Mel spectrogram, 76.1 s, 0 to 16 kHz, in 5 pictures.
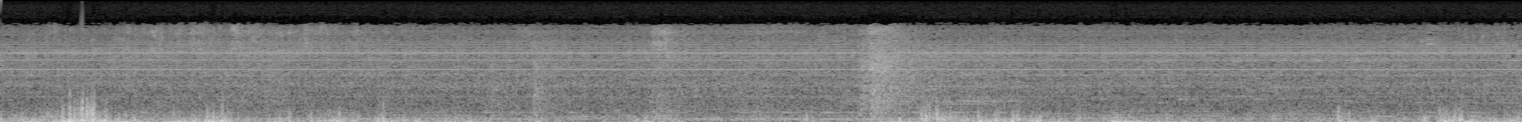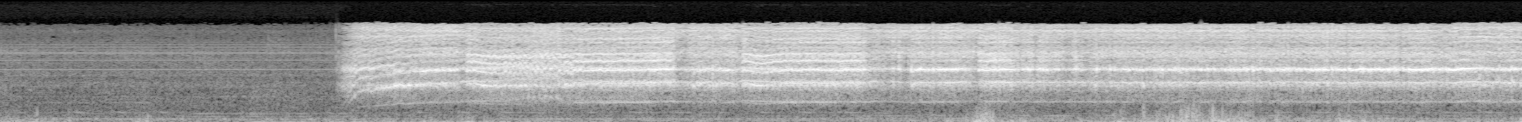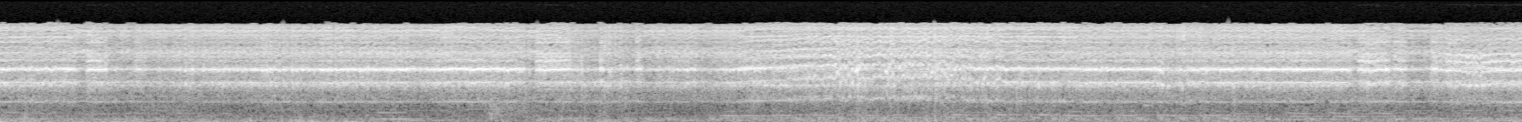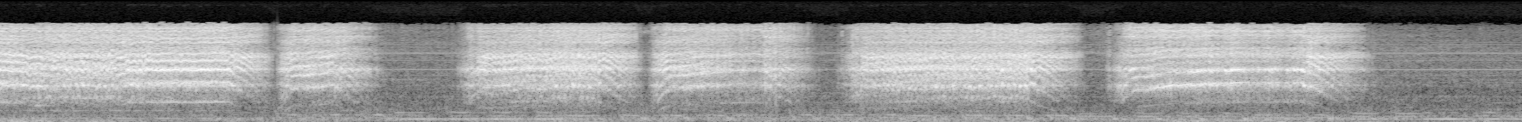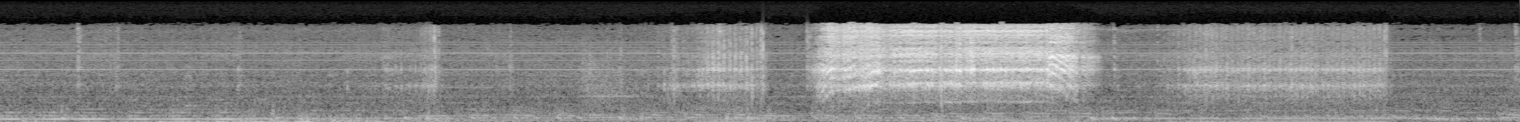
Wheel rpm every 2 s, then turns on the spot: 0, 0, 0, 0, 0, 0, 0, 0, 0, 70, 160, 160, 160, 160, 160, 160, 160, 160, 160, 160, 160, 160, 160, 160, 60, 90, 90, 100, 80, 80, 0, 0, 0, 0, 50, 130, 10, 10.
74-76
